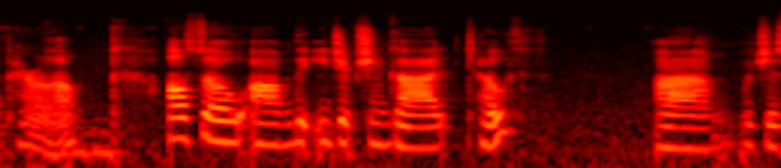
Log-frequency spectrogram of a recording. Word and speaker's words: Thoth: Also, the Egyptian god Thoth, which is spelled Thoth. So if you're not familiar with the pronunciation, it's pronounced Thoth.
